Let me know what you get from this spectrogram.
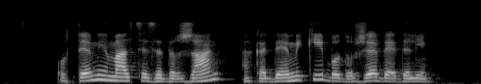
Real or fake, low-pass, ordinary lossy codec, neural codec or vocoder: fake; 7.2 kHz; MP3, 48 kbps; codec, 16 kHz, 2 kbps, X-Codec, HuBERT features, trained on balanced general audio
